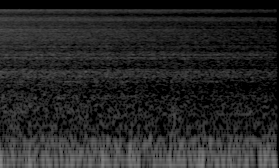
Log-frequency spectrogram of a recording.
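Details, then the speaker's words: Mantus scuba diving compressor, fill hose being bled through its bleed screw before removing the fill valve: soft, steady air hiss that stops once the hose is depressurized. Normal air bleed. "all right so now that you can no longer here here the hissing of the air we know there's no more pressure inside this hose"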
